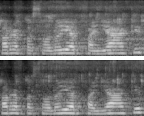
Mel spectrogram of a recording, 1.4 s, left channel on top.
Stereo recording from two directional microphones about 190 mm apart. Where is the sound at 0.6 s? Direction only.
55° right (ahead or behind).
